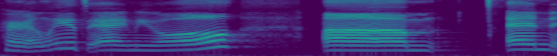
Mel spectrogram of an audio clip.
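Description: On a very clean recording with a silent background, a woman with an American accent speaks at a moderate pace in a bright, sharp tone with ordinary pitch variation. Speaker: podcast host. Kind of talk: casual chat.

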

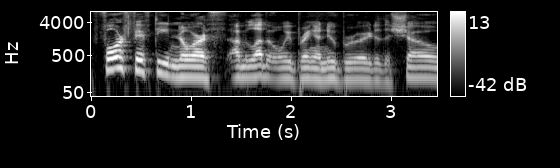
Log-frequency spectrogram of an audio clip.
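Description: On a very clean recording with a silent background, a man uses an unremarkable speaking voice at medium pitch with ordinary pitch variation. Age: 50s. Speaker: podcast co-host. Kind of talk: casual chat.

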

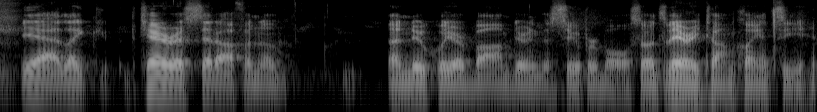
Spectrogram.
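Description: A man with an American accent and a very deep, low pitch talks with hardly any pauses. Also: ordinary pitch variation, moderate pace. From Texas. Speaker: comedian. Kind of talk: casual chat.

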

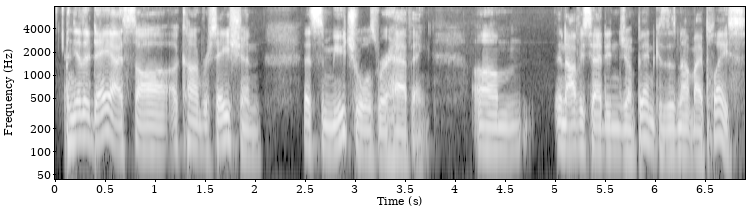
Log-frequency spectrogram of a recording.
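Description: A man with a normal speaking voice talks at a fairly quick pace, in a fairly low pitch with ordinary pitch variation and very even loudness. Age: 40s. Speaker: podcast guest and video creator. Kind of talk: casual chat.

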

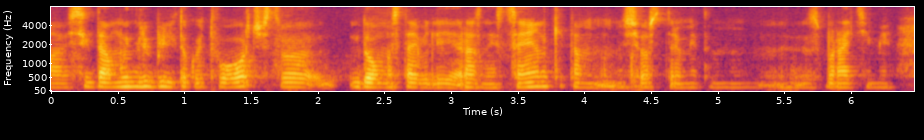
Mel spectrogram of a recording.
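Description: Noticeable noise sits behind speech delivered at a moderate pace. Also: woman. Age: 20s. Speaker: car mechanic, former journalist. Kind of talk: interview.

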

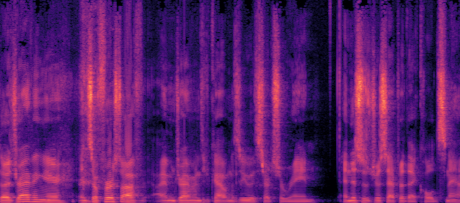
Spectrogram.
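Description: On a very clean recording with a silent background, a man talks at a fairly quick pace with ordinary pitch variation. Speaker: composer and graduate student. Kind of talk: casual chat.

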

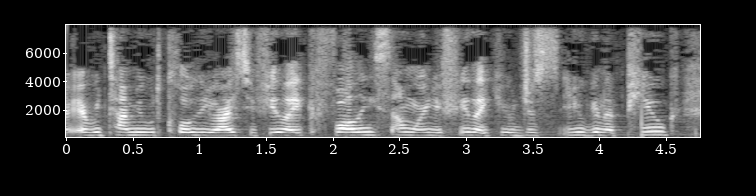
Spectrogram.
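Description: With noticeable background noise behind her, a woman speaks at a fairly high pitch in a monotone, flat intonation. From Kazakhstan. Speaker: testimony giver. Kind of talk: testimony.

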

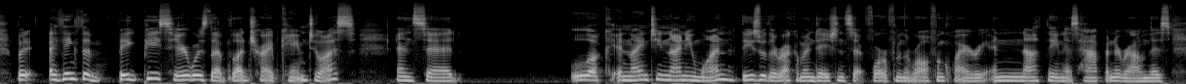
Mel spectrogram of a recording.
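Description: Speaking at a moderate pace with a Canadian accent, a woman uses a fairly low pitch, ordinary pitch variation and vocal fry. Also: very clean recording, silent background. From central Alberta, Canada. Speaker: college dean. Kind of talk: panel interview.

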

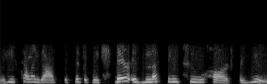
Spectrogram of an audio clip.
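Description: A woman speaks in a plain, everyday voice at fairly high pitch. Her pace is moderate and her intonation lively. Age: 50s. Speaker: preacher. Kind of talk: sermon.

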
